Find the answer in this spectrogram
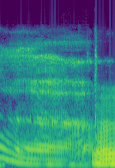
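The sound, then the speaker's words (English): A voice imitates snoring with one long, loud, droning groan that sags slightly in pitch, then breaks with a sharp snort into a lower, rougher buzz near the end. “Which way does uh-huh. the snoring seem to be coming from?”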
